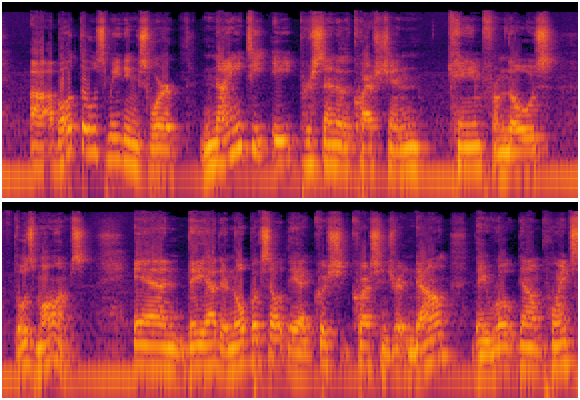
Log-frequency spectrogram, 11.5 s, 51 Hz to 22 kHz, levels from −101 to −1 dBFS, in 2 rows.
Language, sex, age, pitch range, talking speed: English, male, 40-59, 105-145 Hz, 150 wpm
